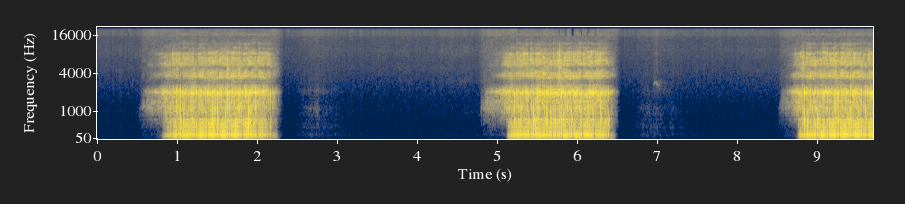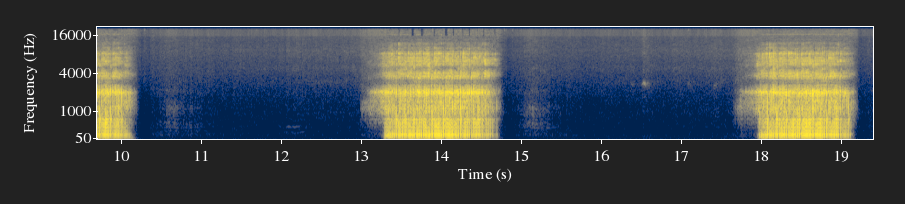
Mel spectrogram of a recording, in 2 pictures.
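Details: Snoring recording: loud, rough snores about every four seconds, roughly 14 per minute, with silence between them.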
